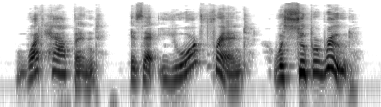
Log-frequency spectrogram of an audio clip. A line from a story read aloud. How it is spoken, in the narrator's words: Sophia snapped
